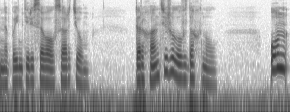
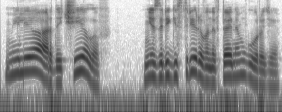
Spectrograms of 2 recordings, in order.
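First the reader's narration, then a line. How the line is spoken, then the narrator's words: Grumble. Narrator (Russian): проворчал Шас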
